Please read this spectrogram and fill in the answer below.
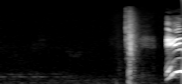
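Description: Near-silent room tone, then a single sharp click or snap about a second and a half in, dying away quickly.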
